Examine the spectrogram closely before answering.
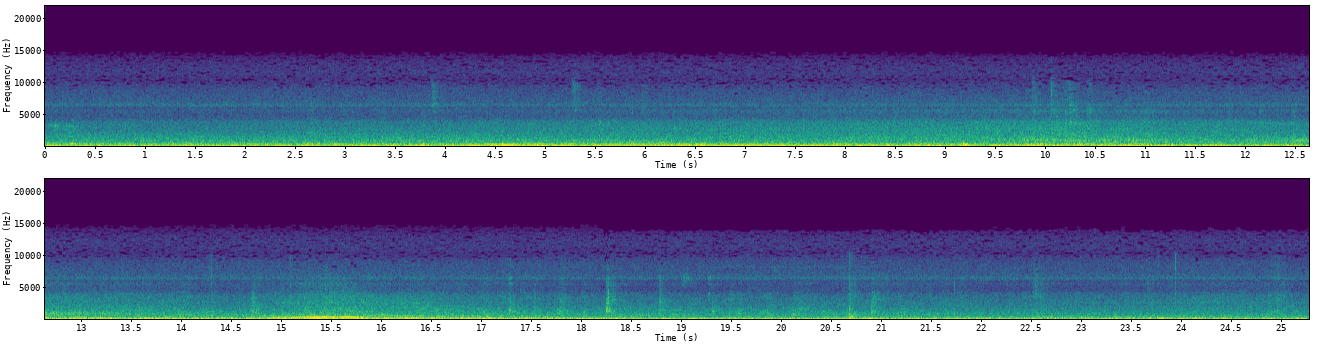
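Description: A motorcycle engine idles with a low, steady rumble close by.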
